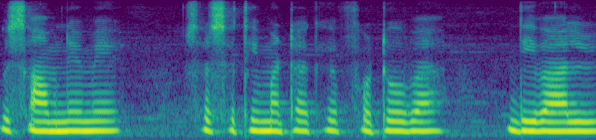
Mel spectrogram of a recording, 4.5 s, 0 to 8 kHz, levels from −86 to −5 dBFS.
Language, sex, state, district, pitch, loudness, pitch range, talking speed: Bhojpuri, female, Bihar, East Champaran, 205 Hz, -15 LUFS, 200-210 Hz, 135 wpm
